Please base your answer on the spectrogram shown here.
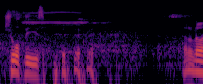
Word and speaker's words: Schulthes: I got to write that one phonetically. Schulthes. I don't know how you would write it phonetically. S-H-O-O-L. Schulthes.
